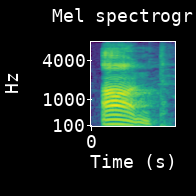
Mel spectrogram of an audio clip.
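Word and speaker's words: aunt: আন্ট খালা, পুপু, মামি। এখানে আন্ট বললে হবে না, আন্ট টান দিতে হবে।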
